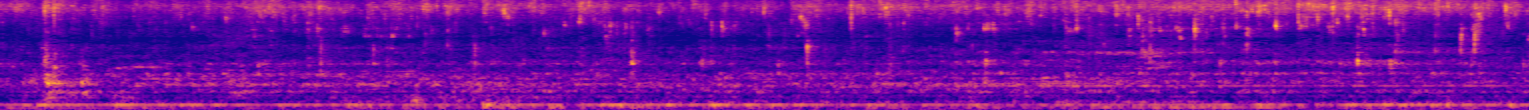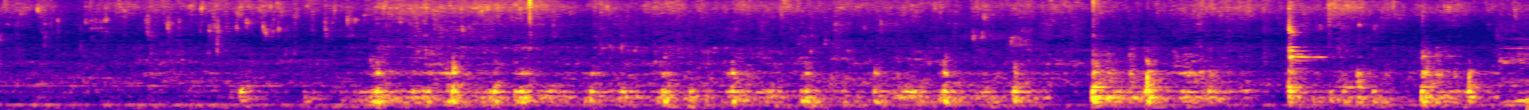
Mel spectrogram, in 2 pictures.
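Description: Chopped onion and garlic sizzling and crackling in hot oil in an aluminium pot while they fry toward brown, with a metal ladle stirring and scraping against the pot. The stirring gets busier and louder about twelve seconds in.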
